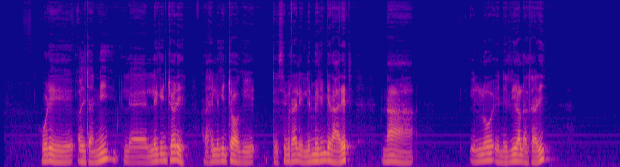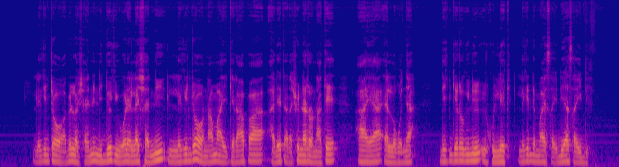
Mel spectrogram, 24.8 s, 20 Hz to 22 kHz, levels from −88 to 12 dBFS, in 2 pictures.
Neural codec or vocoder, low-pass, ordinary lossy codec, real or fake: none; none; none; real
